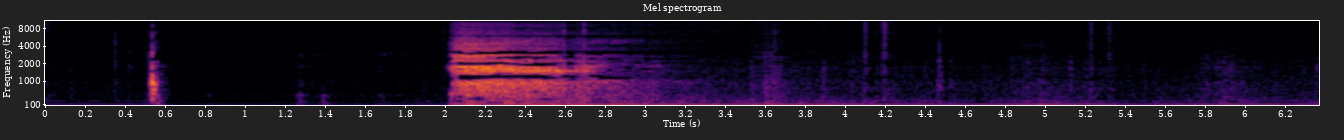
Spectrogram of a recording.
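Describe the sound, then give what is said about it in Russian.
After a short click, a sudden loud, harsh cough bursts out, then trails off into rough, breathy wheezing over a steady low electrical hum. “Вот и кашля, простите, анунчики.”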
